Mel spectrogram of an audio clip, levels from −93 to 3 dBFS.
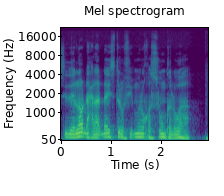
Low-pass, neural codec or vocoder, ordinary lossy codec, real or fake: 19.8 kHz; none; none; real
